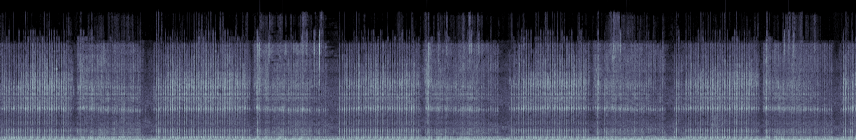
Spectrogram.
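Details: Cat petted under the covers in bed gives a long, loud purr, a deep steady rumble with about ten brief gaps spaced at even breathing intervals across the stretch.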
